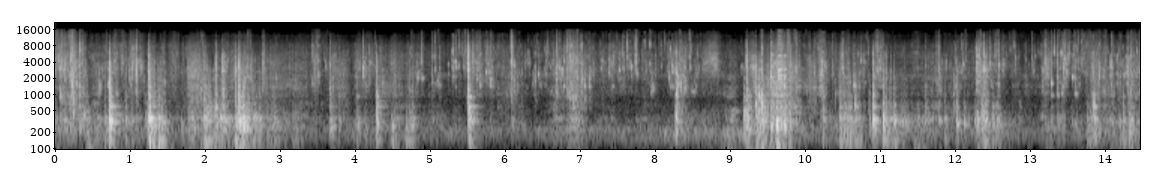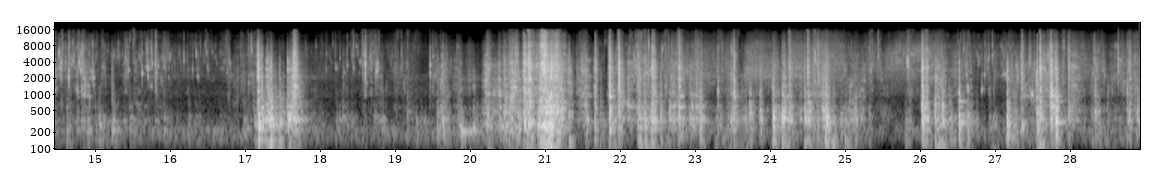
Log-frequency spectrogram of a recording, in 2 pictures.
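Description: Dishes being washed by hand in a kitchen sink: water splashing and dripping, with irregular knocks and clinks of utensils and dishes. There are two louder stretches of water, about halfway and about two-thirds of the way through.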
